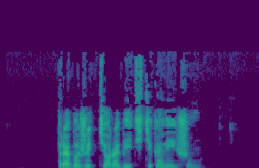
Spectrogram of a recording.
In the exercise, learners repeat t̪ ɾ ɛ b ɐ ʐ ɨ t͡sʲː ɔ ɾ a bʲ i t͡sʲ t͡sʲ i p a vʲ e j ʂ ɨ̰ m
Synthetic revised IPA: t̪ ɾ ɛ b ɐ ʐ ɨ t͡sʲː ɔ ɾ a bʲ i t͡sʲ t͡sʲ i k a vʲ e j ʂ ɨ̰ m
